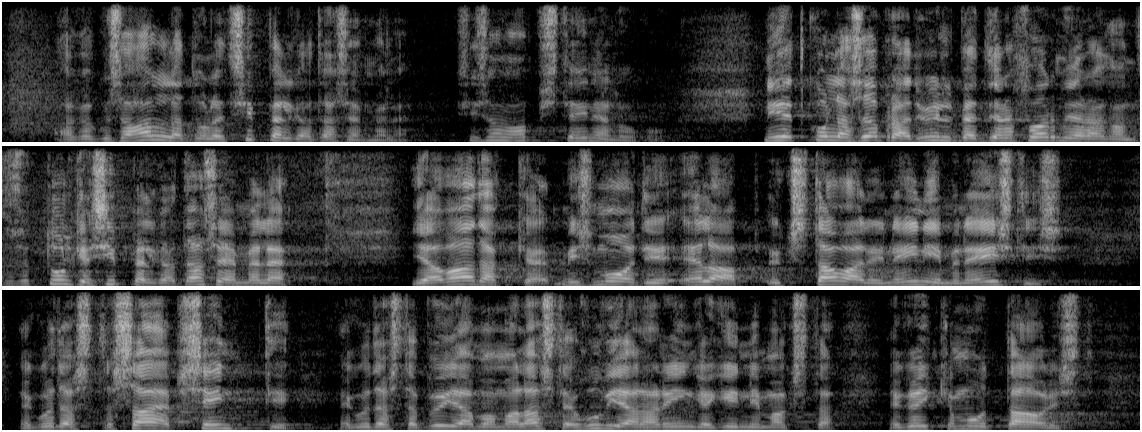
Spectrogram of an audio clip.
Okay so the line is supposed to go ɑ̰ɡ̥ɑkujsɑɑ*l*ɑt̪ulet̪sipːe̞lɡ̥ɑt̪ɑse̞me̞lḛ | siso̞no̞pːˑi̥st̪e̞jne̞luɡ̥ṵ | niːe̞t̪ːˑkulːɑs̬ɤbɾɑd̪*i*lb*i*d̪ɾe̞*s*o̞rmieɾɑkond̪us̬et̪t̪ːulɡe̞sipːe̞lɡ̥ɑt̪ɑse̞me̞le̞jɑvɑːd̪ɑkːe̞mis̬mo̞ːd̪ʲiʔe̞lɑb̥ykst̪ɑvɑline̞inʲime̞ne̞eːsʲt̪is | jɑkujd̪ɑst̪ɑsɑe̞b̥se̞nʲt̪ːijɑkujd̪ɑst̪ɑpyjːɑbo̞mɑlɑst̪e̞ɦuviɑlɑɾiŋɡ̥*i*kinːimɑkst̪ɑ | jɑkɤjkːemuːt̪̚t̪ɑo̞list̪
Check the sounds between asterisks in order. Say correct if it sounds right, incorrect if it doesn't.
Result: incorrect, incorrect, incorrect, incorrect, incorrect

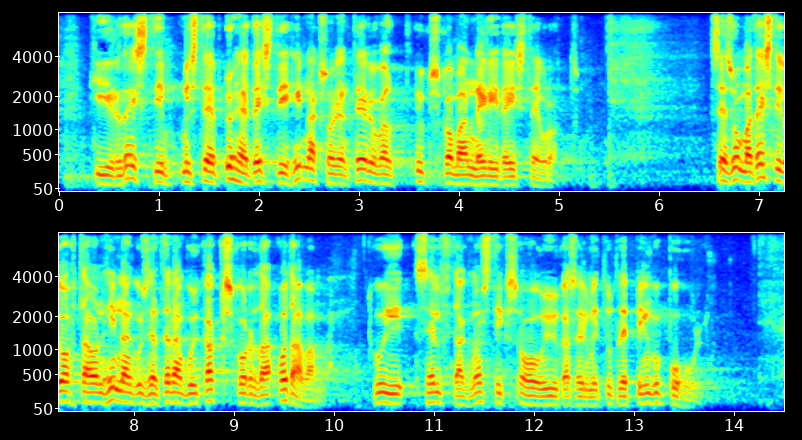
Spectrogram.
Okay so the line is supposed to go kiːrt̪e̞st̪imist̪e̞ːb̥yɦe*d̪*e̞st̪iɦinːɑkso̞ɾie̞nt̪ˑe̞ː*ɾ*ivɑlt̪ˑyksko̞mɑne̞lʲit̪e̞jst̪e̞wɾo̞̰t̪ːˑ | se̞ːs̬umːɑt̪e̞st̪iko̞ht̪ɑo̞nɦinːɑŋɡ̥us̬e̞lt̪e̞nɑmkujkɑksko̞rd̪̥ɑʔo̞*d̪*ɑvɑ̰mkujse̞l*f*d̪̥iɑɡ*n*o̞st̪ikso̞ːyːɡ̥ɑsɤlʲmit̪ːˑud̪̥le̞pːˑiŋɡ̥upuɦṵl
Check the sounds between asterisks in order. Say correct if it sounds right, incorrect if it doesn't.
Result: incorrect, correct, correct, correct, correct

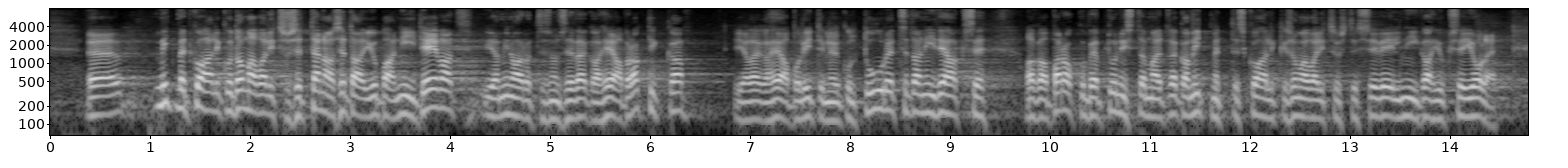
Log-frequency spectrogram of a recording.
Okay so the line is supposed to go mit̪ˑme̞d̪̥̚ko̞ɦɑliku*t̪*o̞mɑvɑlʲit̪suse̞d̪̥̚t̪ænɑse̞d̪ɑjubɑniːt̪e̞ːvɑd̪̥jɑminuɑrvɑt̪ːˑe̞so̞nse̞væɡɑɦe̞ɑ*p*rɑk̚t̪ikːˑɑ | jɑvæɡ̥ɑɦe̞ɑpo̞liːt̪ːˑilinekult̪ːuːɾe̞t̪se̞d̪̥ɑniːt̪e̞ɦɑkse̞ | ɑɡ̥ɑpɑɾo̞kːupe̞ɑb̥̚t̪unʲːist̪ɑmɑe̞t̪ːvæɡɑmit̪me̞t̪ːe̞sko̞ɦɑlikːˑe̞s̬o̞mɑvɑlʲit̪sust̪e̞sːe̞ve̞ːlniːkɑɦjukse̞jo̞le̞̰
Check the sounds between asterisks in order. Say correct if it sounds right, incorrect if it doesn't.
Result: incorrect, correct

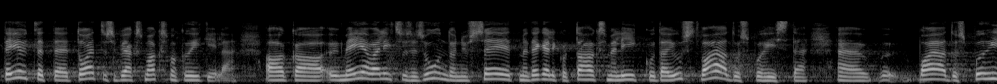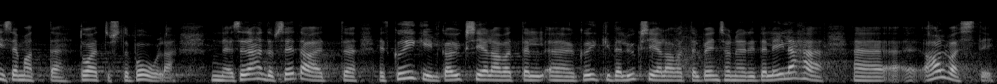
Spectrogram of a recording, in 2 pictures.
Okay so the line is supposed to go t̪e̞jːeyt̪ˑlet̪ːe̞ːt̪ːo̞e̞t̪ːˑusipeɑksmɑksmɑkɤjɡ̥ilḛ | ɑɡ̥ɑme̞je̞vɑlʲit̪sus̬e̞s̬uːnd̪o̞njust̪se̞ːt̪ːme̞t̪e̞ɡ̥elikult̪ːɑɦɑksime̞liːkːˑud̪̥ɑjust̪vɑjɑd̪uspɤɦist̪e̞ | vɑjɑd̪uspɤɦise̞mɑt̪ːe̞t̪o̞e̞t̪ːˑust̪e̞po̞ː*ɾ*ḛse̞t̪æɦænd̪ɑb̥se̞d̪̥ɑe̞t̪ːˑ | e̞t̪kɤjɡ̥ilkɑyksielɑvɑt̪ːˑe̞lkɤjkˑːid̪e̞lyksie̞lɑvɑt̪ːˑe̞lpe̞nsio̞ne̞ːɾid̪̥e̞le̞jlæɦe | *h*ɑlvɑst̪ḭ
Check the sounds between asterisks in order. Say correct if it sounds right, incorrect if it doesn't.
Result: incorrect, correct

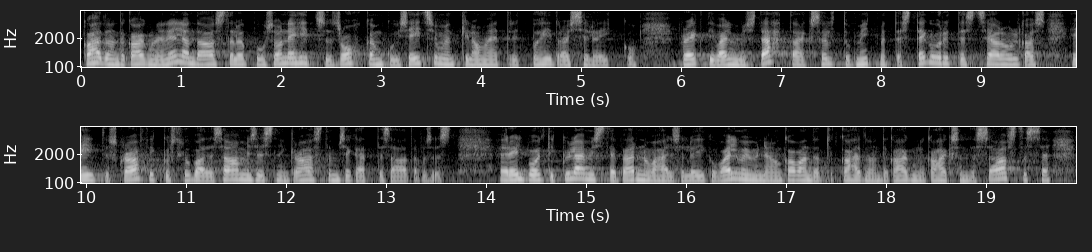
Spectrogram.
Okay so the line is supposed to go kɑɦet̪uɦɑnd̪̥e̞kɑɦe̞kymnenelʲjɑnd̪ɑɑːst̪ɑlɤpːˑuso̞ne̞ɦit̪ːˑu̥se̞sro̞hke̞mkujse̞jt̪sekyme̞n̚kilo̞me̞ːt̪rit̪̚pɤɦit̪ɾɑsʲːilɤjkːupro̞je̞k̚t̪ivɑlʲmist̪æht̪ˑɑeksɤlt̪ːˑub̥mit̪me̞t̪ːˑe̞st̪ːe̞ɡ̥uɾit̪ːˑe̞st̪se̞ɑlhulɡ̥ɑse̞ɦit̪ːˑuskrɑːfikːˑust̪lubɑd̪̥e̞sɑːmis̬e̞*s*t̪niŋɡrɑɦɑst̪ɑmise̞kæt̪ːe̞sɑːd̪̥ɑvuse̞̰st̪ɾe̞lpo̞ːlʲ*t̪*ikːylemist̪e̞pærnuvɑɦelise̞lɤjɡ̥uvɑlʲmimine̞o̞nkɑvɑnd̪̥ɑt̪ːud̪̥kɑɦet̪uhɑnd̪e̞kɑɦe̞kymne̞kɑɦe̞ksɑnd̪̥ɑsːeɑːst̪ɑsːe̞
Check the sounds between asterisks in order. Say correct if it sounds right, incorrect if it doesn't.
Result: correct, correct

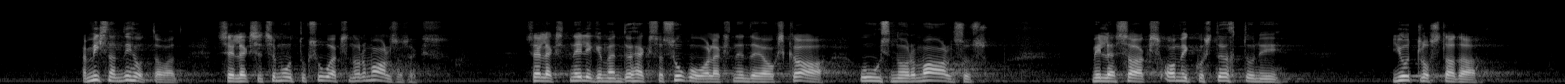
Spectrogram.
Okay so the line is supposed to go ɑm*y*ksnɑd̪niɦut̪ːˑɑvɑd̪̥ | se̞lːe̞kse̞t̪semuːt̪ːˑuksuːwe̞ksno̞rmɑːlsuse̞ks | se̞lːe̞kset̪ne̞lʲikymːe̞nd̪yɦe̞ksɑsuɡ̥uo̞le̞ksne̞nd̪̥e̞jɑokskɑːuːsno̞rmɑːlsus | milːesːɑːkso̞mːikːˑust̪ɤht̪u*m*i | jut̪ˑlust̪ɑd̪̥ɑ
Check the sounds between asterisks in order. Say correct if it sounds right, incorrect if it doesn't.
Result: incorrect, incorrect

